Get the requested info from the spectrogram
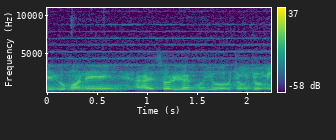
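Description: Speech heard through a telephone: a thin, narrow-band voice from the other end of a phone call, with no low or high tones.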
